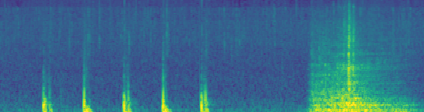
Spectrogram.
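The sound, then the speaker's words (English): Five sharp, evenly spaced knocks, then a desk drawer at the back of a room slides open with a sustained scraping, rummaging rustle as someone searches through papers in it, moderately loud, with no voices. “Yeah, I actually think they're in that desk drawer, the one at the back of the room.”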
